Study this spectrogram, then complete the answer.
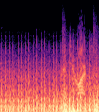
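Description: Rapid automatic cannon fire from a gunship in the Project Gunship video game, a fast rhythmic burst of shots with a heavier, louder volley near the end.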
